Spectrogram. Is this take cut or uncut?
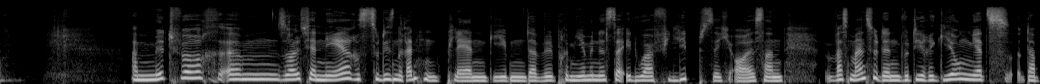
uncut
